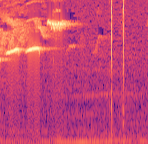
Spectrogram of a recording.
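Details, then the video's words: Snowy-browed flycatcher singing on Songgo Langit mountain: a thin, high whistled phrase sliding across two pitches in the first half-second, then quiet hum and two brief clicks. "KICAU TLEDEKAN GUNUNG SONGGO LANGIT"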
